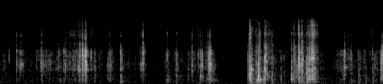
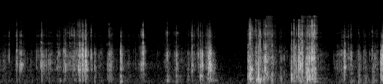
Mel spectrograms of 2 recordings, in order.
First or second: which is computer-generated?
first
